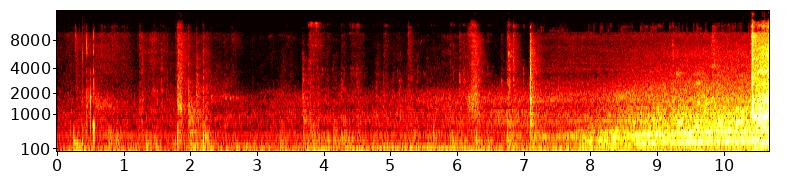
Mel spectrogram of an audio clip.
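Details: Truck engine pulling up with a clean rising note under hard acceleration after a bigger fuel pump was wired in and a loose fuel pump battery cable fixed; fuel pressure issue resolved, runs healthy.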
